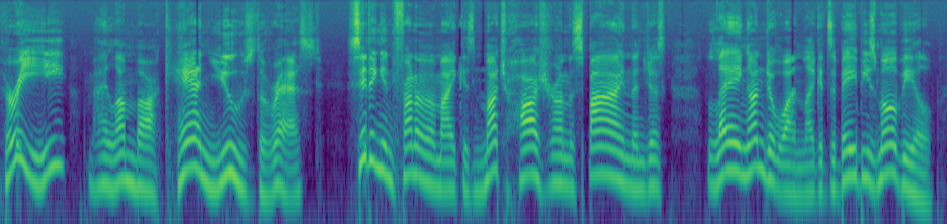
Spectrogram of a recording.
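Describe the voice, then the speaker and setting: A man's voice: fairly high pitch, big pitch swings, a little slow, darkish tone, no echo, studio quality. A man playing a pompous, rambling, self-admiring host of an old-time radio mystery play, with theatrical delivery. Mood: self-satisfied, whimsical.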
